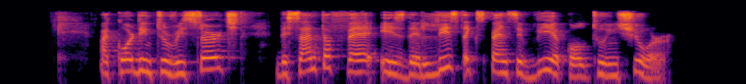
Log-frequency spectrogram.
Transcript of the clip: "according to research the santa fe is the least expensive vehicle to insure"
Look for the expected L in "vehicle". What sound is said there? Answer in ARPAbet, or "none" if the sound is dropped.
L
